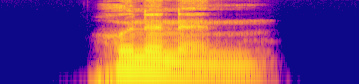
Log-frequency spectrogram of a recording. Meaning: plural of Hunnin
- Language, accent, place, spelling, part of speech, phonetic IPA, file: German, Germany, Berlin, Hunninnen, noun, [ˈhʊnɪnən], De-Hunninnen.ogg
